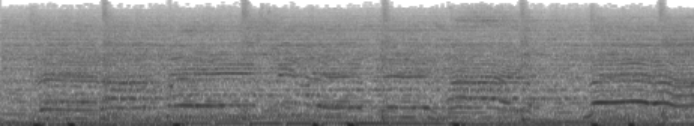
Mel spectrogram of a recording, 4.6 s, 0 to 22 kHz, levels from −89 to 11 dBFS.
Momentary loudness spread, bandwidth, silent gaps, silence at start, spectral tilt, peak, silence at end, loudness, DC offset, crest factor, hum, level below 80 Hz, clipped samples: 3 LU; over 20 kHz; none; 0 s; -3.5 dB/octave; 0 dBFS; 0 s; -14 LUFS; 1%; 14 dB; none; -18 dBFS; under 0.1%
